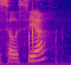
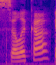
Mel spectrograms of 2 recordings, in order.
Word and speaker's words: silica: And some people pronounce it silicea, but it's silica.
